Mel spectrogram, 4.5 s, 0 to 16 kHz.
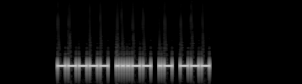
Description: Morse code, heard as a keyed tone, about 29 wpm, 700 Hz. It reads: 03AO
